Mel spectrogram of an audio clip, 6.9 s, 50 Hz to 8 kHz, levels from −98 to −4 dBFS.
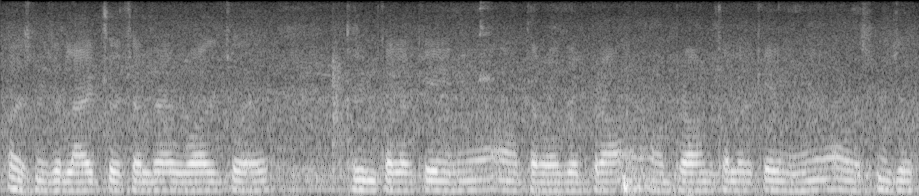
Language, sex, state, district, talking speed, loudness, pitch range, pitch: Hindi, male, Punjab, Kapurthala, 225 wpm, -16 LUFS, 135-145 Hz, 140 Hz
